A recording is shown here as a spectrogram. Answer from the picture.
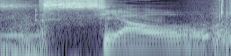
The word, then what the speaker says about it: Siow: My name is Siow Chai Sing. It's spelled S-I-O-W.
